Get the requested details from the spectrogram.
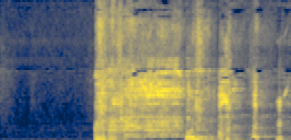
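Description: A man laughs loudly close by.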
